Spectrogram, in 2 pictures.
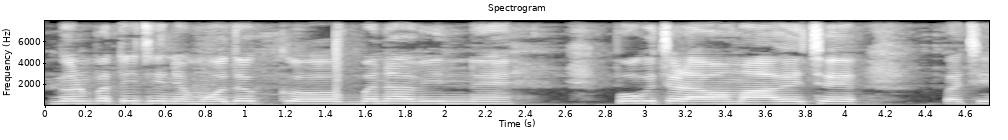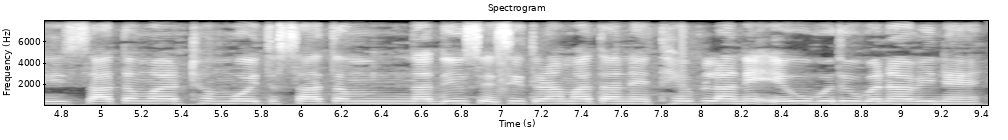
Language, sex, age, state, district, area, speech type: Gujarati, female, 18-30, Gujarat, Junagadh, rural, spontaneous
